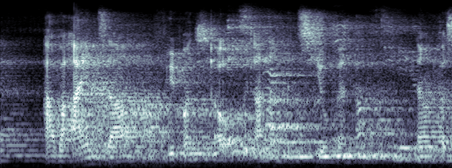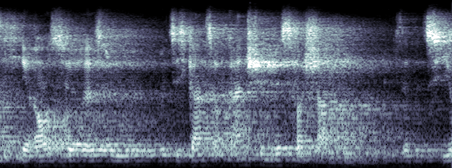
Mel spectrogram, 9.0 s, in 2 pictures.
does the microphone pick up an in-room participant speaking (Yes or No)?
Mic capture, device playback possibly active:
Yes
